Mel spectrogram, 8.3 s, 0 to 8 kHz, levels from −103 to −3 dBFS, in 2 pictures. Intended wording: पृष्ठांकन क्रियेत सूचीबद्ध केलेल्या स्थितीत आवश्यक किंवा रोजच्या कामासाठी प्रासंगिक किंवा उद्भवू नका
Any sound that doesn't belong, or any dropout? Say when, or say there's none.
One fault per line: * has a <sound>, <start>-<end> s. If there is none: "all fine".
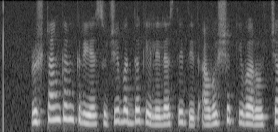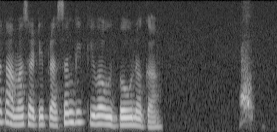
* has a bark, 7.8-8.0 s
